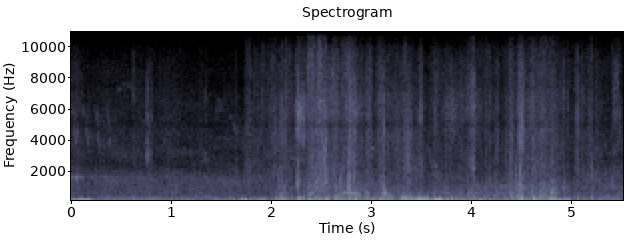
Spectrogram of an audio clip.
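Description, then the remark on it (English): Steady footsteps crunch along outdoors on a golf course, walking down the 14th hole, a continuous series of soft thuds with a low rumble of wind underneath and no talking. “Walking down the 14th here, acknowledging the crowds who've come out today.”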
